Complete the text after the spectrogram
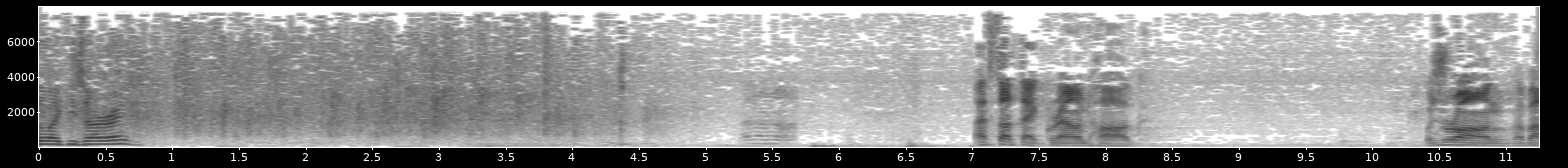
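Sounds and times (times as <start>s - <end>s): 
speech: 0.0s - 0.9s, 7.0s - 8.3s, 10.4s - 11.2s
audience round of applause: 0.0s - 4.9s.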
